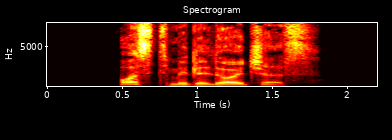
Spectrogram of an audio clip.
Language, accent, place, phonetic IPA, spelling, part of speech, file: German, Germany, Berlin, [ˈɔstˌmɪtl̩dɔɪ̯t͡ʃəs], ostmitteldeutsches, adjective, De-ostmitteldeutsches.ogg
- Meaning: strong/mixed nominative/accusative neuter singular of ostmitteldeutsch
